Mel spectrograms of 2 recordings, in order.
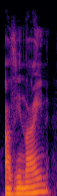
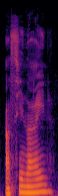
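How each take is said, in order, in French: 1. Le nom est prononcé avec des sons anglais. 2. Le nom est prononcé avec des sons anglais.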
